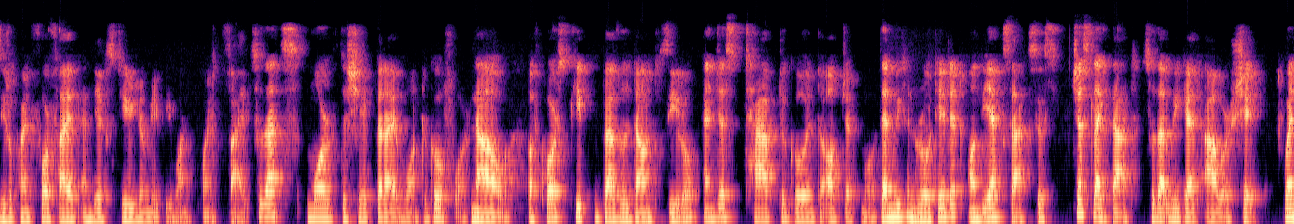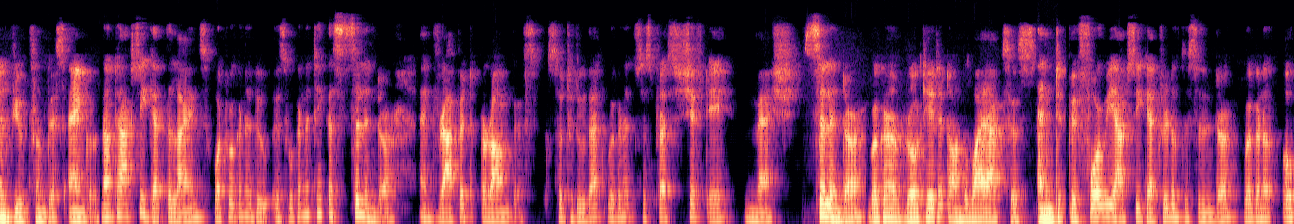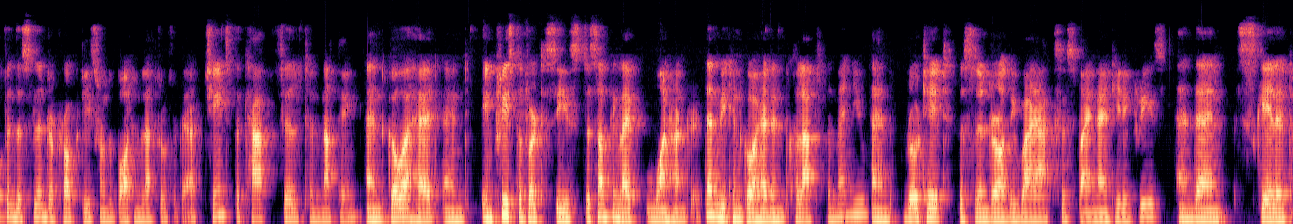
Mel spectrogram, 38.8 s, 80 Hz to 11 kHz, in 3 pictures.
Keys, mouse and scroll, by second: 0.6-2.3 drag, 3.5 click, 6.8 Tab, 9.1 r, 9.3 x, 11.1 click, 12.2 scroll down 2, 12.8 shift+middle click, 18.2-18.5 shift+middle drag, 19.1 shift+a, 22.2 r, 22.8 y, 23.3 right click, 26.0 click, 28.1-28.6 drag, 30.7-32.6 drag, 32.1 0, 33.6 click, 35.0 r, 35.6 y, 36.6 9, 36.6 0, 37.3 Return, 38.2 s.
